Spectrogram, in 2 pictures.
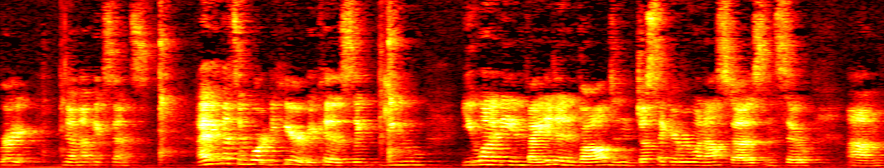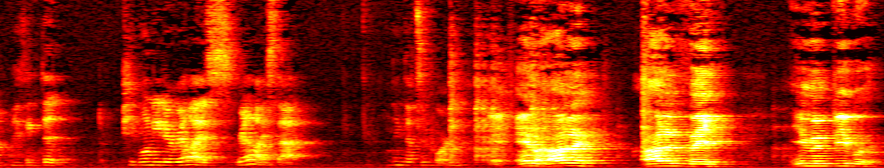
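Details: Adult speaker, likely female, in a small room; ordinary conversational speech.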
